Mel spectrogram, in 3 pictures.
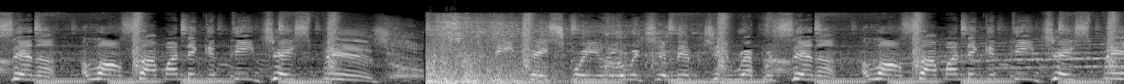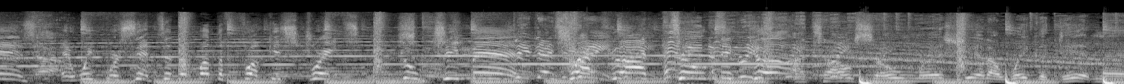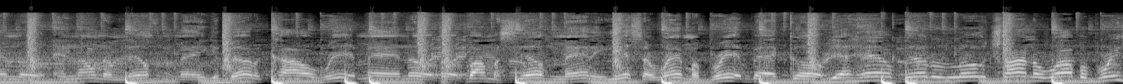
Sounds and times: Music: 0.0s - 33.7s
Speech: 5.0s - 33.7s.

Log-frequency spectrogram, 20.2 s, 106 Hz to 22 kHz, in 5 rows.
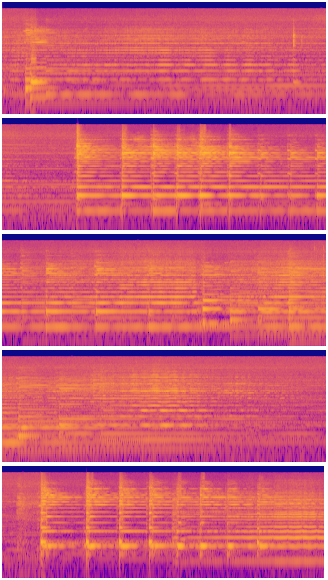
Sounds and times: Sitar: 0.0s - 20.2s.

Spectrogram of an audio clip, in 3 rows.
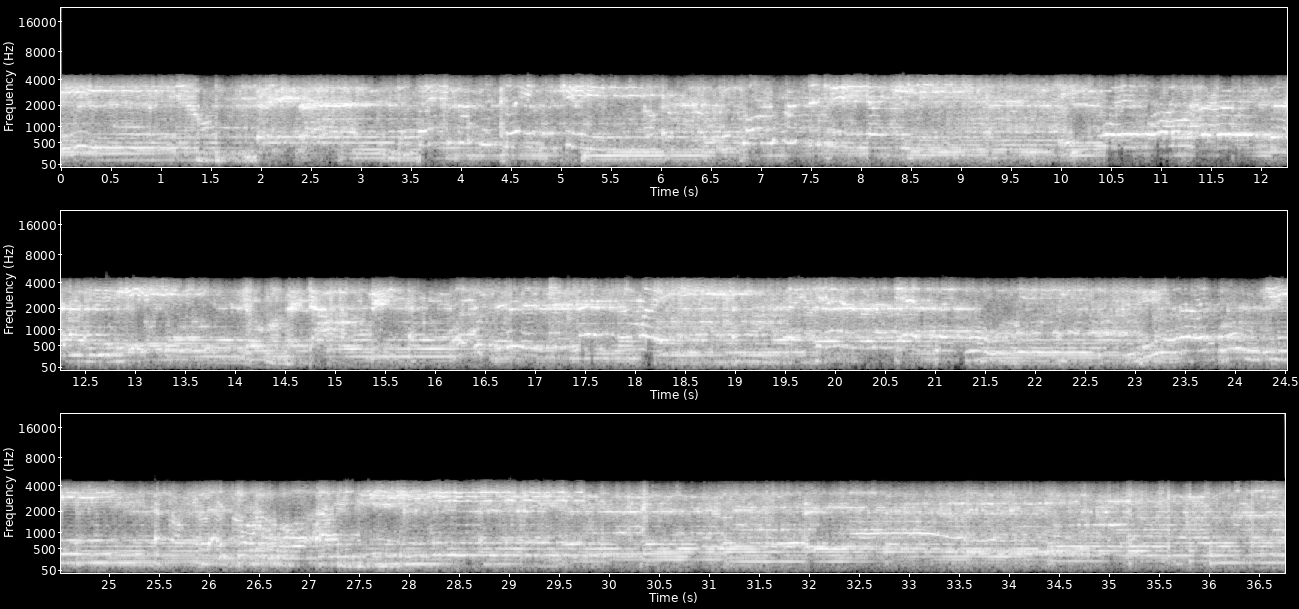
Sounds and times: Female singing: 0.0s - 30.5s
Music: 0.0s - 36.7s.

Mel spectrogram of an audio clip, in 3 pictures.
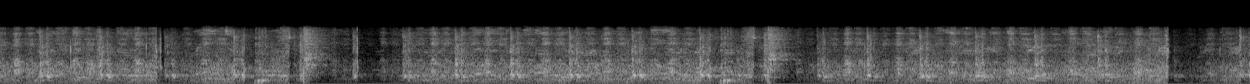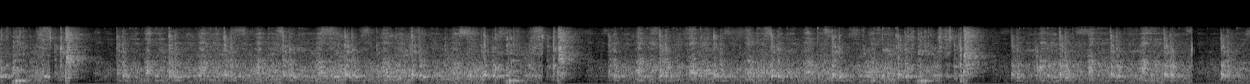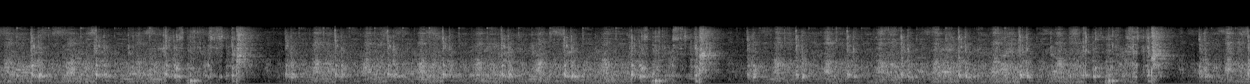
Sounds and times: Engine: 0.0s - 37.5s
Speech: 0.0s - 37.5s.

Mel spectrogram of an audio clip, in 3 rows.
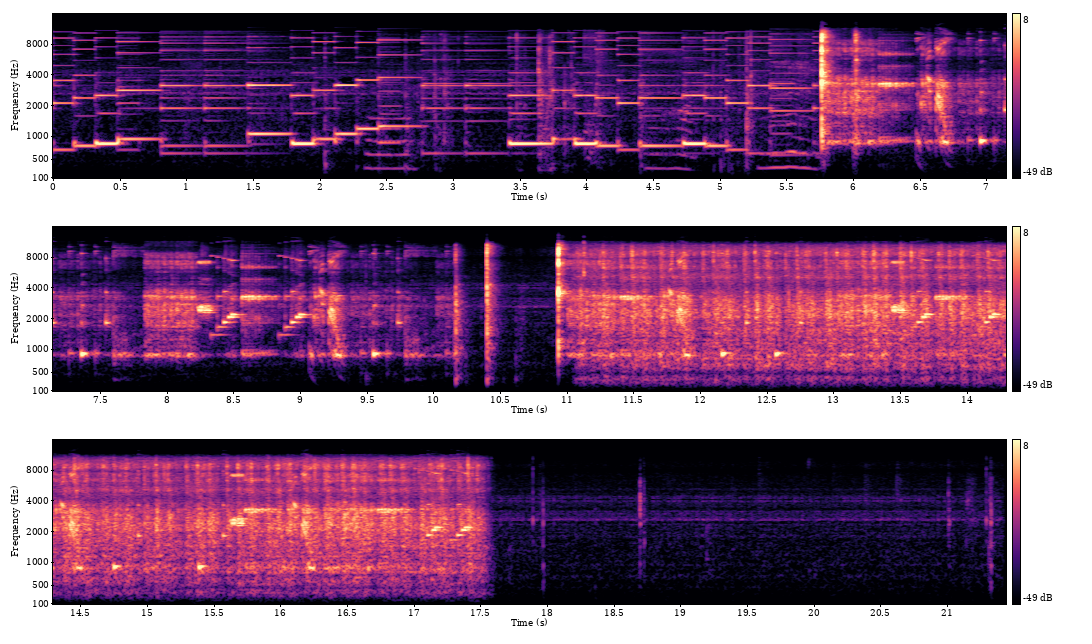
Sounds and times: Gears: 11.0s - 17.6s
Ratchet, pawl: 11.0s - 17.6s.

